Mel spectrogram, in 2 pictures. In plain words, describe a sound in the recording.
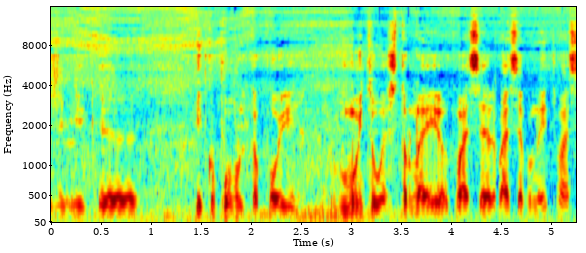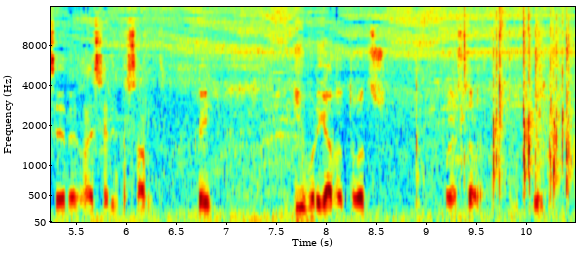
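A man speaks calmly into a microphone over loudspeakers outdoors.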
